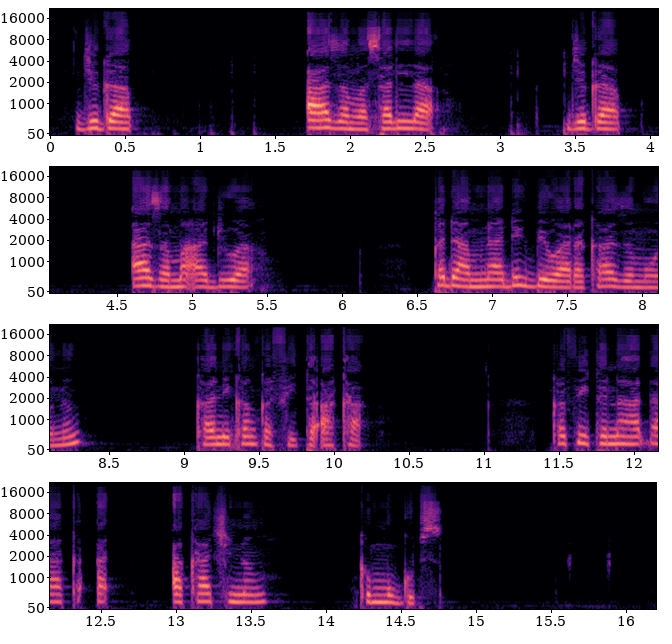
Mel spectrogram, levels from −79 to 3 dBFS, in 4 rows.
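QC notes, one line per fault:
Throughout: Opus compression, likely a music-mode encode around 16 kbps; starved bands are refilled with folded or noise content, making speech plainly grainy and rough.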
